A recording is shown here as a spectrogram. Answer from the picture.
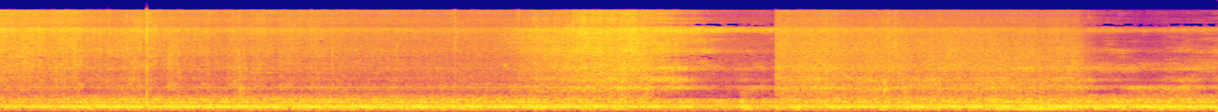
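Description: Onion and ground-spice masala sizzling in hot oil in a nonstick karahi while it is stirred with a spatula, the stage of frying down (koshano) the spices. The sizzle grows louder about halfway through, once the masala has turned wet.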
